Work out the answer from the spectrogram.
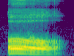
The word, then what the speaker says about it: hotel: Let the letter H come in the beginning. So, it's silent. We don't pronounce it. Letter L comes in the end. So pronounce it as W. And letter A or E in English we pronounce it as A.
